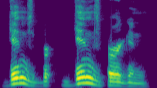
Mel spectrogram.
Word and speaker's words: Gisbergen: Or I think I've got Shane Van Gisbergen. Gisbergen. Bergen. It's not Burger. You'd think I would know it because we've been talking about him for a long time. It's Shane Van Gisbergen.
